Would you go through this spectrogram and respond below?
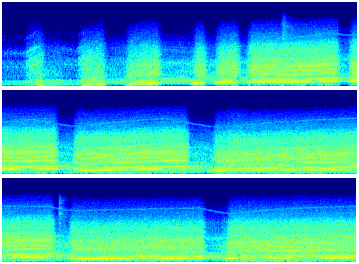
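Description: A car engine in BeamNG revs hard through repeated bursts, cutting out briefly between pulls, then holds a long loud sustained howl with climbing pitch as the tires spin, close and without talk.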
